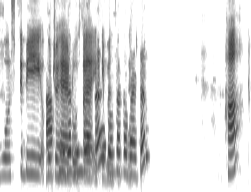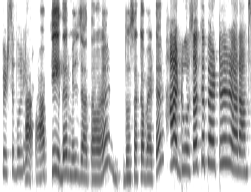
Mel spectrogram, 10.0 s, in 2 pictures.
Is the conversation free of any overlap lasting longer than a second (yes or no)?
no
